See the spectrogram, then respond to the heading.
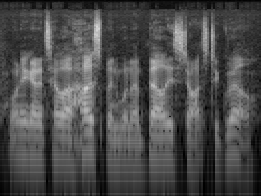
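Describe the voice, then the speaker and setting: An actor playing an earnest young actor, lovesick and insistent. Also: male voice, mid-range voice, fairly even intonation, fast, a bit bright, clean tone, no echo, natural voice. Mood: pleading.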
